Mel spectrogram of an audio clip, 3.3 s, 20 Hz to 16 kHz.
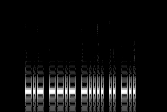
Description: Morse code, heard as a keyed tone, about 38 wpm, 700 Hz. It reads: KQ6ID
